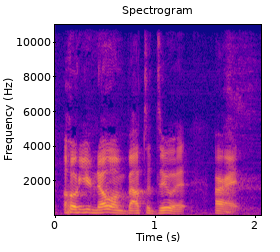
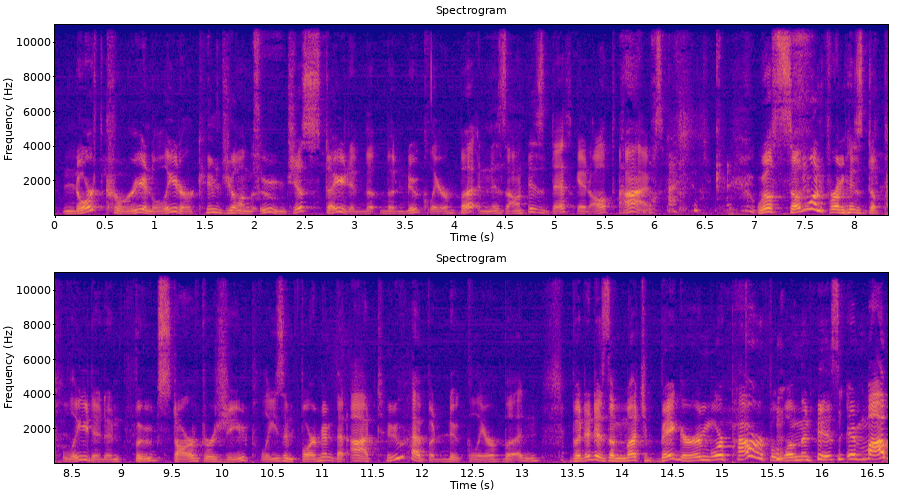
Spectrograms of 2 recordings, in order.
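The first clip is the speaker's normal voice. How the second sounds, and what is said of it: Goofy imitation of another person's voice. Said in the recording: “in a goofy voice ... the funny, dangerous Donald Trump voice”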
